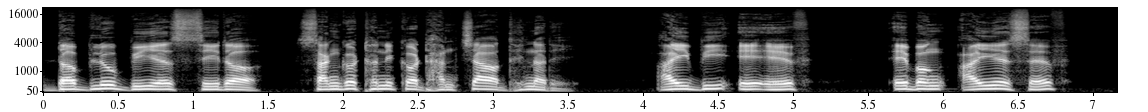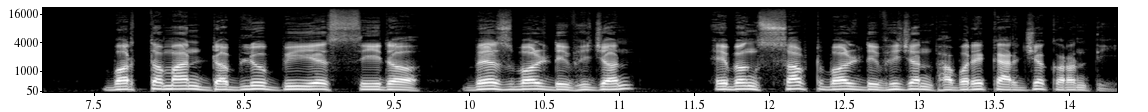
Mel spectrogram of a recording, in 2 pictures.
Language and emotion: Odia, neutral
